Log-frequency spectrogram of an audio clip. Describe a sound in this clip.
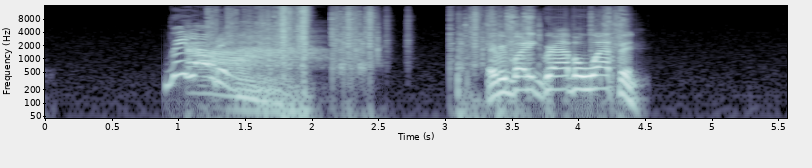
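A creature snarls and shrieks up close.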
